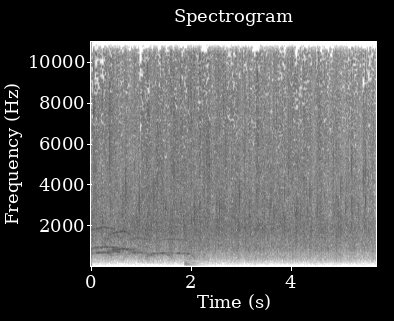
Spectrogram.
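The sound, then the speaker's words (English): An audience applauds a call for Americans to take in Afghan refugees, a dense, even wash of many hands clapping at constant loudness for about six seconds, with a brief whistle-like tone and a short low thump early on. “And I'm sure everyone who just clapped is thinking the same thing.”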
